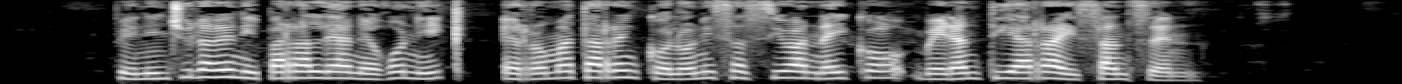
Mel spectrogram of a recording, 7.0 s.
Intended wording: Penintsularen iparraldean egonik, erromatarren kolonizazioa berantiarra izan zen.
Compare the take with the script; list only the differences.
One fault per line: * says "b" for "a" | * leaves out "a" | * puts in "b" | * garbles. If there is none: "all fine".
* puts in "nahiko"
